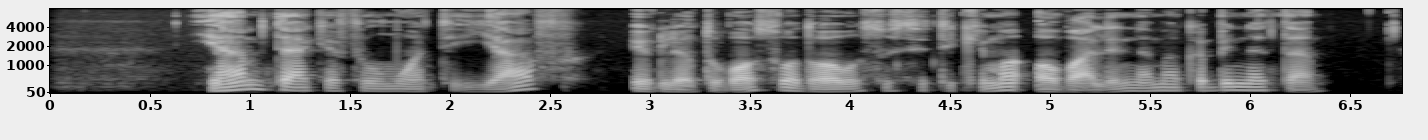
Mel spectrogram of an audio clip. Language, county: Lithuanian, Vilnius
